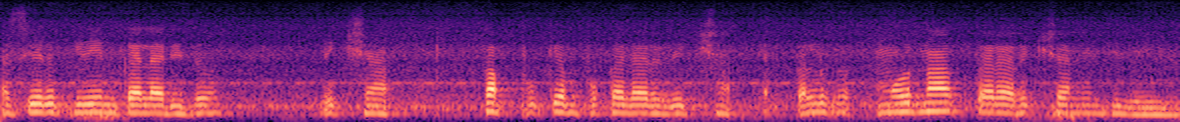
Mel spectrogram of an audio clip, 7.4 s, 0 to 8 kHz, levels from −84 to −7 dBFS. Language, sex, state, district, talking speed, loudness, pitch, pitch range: Kannada, female, Karnataka, Dakshina Kannada, 130 wpm, -21 LUFS, 150 Hz, 140-155 Hz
